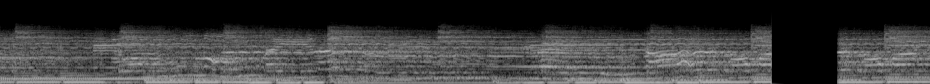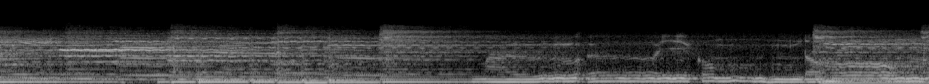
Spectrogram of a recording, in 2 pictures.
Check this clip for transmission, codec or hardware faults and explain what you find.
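One transmission fault is audible. From 7.71 to 9.05 s there is a stream reconnect. The connection dropped, the sound cut to 637 ms of silence, and a restarted decoder picked up 697 ms earlier in the stream, so the preceding stretch plays twice. On a waveform or spectrogram it shows as a flat empty gap followed by a repeat of the pattern just before it.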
